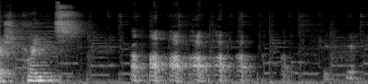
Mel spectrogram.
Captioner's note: laughing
